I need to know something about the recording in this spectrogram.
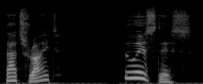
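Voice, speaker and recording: A man's voice: sits high, wildly swooping pitch, takes it slowly, no echo, studio quality, pitched above the performer's own voice, exaggerated voice. A man voicing a startled young woman, wary and alarmed, woken by a late phone call.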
